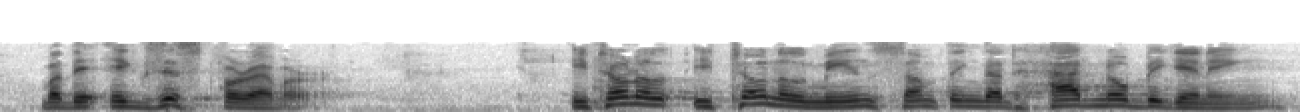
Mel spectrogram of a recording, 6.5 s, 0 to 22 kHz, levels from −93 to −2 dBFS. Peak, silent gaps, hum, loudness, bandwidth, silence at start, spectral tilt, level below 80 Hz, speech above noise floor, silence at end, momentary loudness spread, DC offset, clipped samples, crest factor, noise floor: -4 dBFS; none; none; -21 LUFS; 5.4 kHz; 0.2 s; -8 dB/octave; -58 dBFS; 38 dB; 0.1 s; 9 LU; under 0.1%; under 0.1%; 18 dB; -59 dBFS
